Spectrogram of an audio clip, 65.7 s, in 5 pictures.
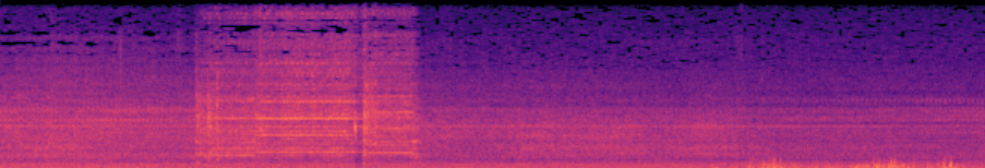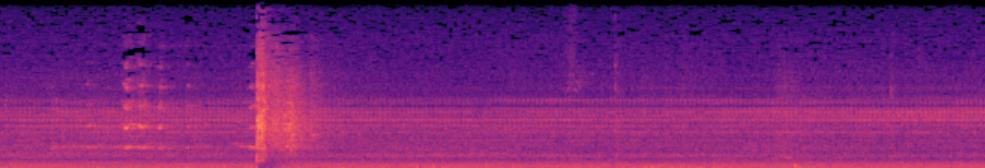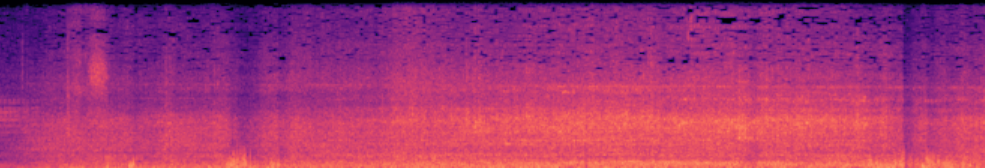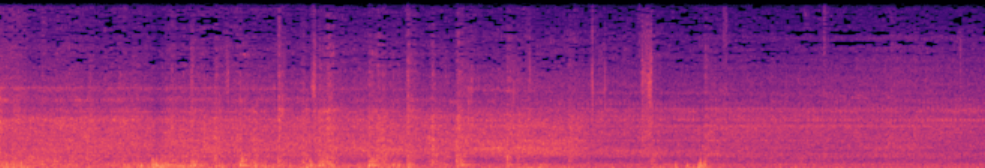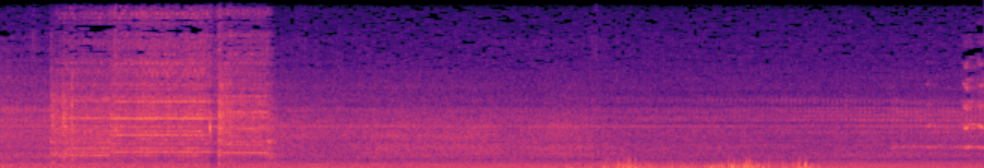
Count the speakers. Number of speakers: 0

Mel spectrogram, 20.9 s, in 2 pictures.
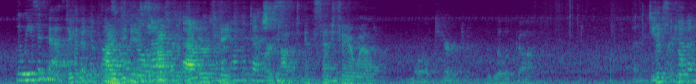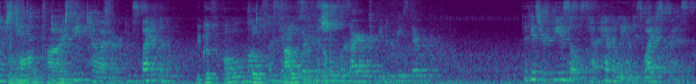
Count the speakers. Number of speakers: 4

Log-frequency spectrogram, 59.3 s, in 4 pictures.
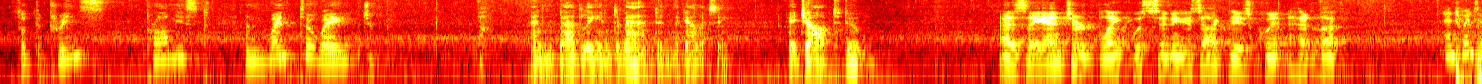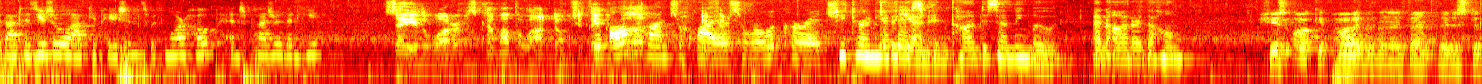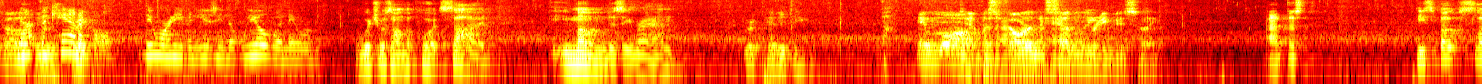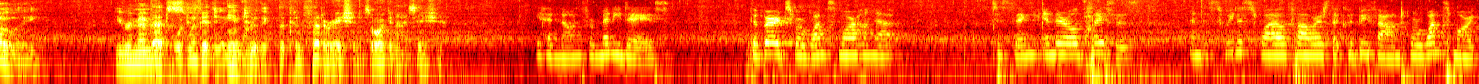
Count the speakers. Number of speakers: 10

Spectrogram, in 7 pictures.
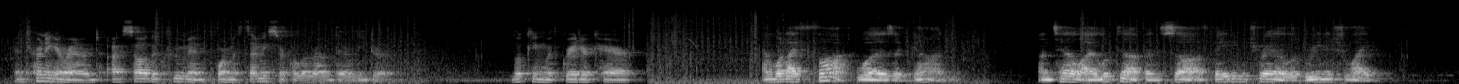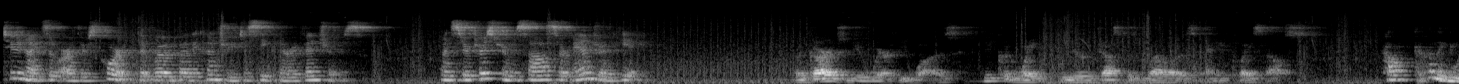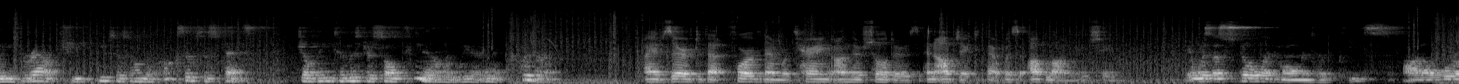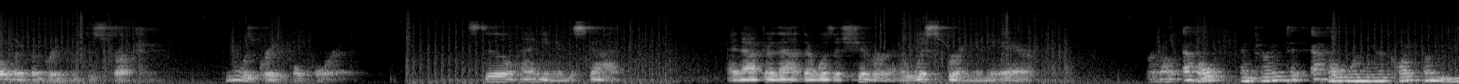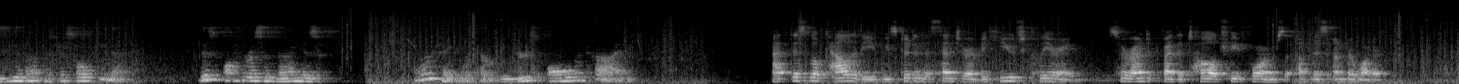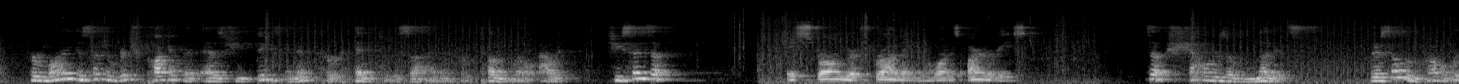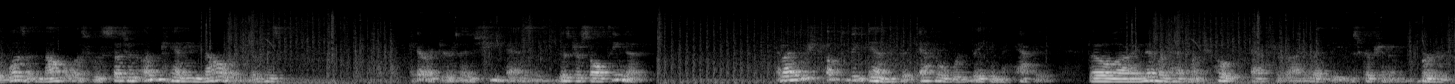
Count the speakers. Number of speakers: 5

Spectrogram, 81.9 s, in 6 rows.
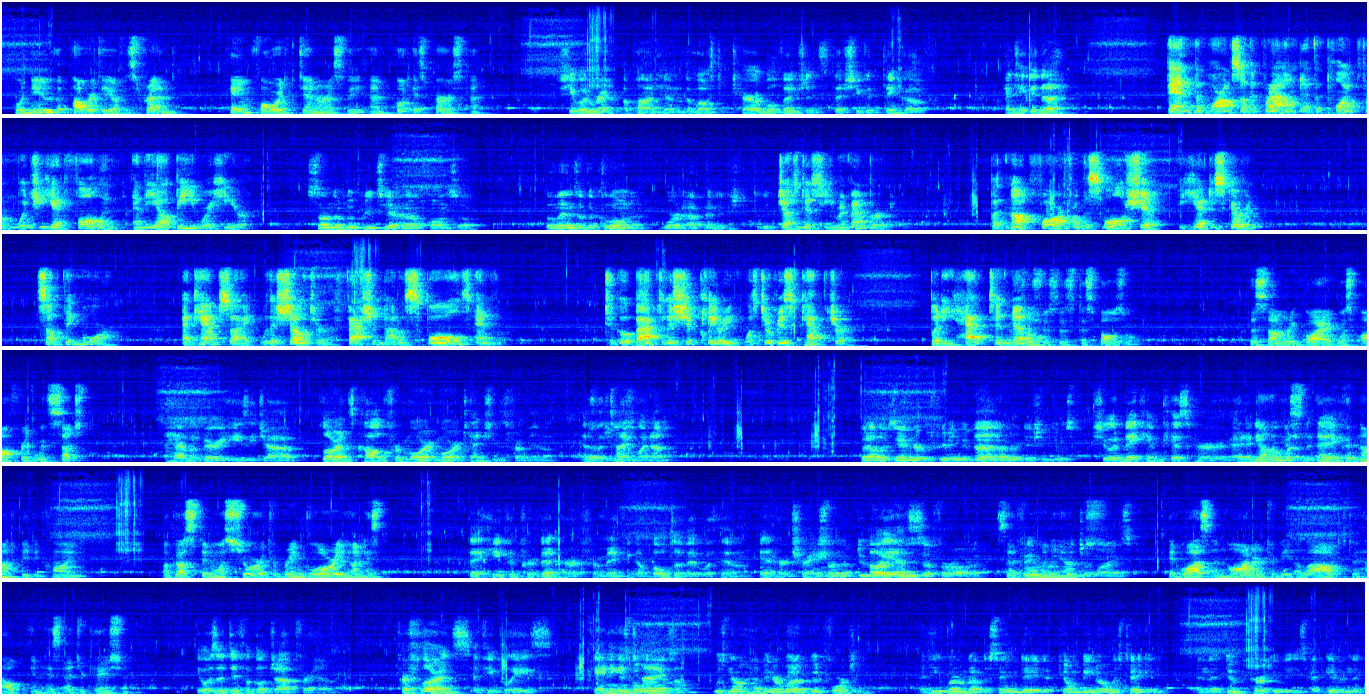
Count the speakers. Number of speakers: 4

